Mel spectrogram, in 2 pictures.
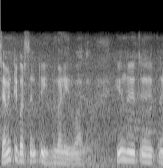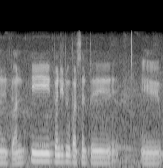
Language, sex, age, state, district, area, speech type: Kannada, male, 60+, Karnataka, Dakshina Kannada, rural, spontaneous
